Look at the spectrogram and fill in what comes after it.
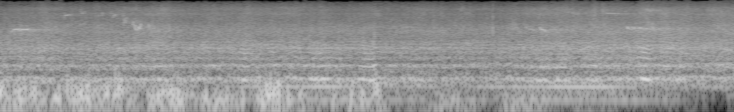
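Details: Many honey bees flying around the hive entrance in February sunshine, captured by a GoPro less than a foot away; steady droning hum with individual bees whizzing past, a few thin bird whistles in the background.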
